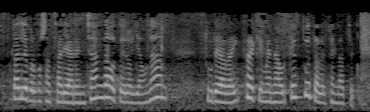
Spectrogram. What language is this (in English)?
Basque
